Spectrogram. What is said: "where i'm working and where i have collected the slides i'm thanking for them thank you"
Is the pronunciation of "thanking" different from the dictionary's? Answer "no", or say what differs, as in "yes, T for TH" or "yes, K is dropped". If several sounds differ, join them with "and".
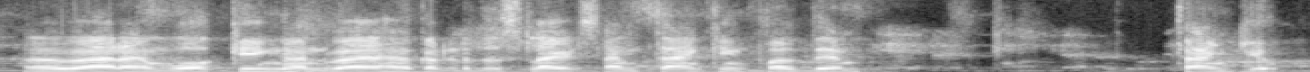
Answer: yes, T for TH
